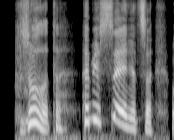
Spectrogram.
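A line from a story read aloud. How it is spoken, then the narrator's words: Exclaiming. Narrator (Russian): воскликнул Исаак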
